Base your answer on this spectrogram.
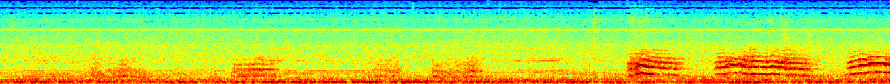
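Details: Baby black kitten left in a trash box on the street, calling loudly: soft, scattered meows at first, then a run of louder, strained, wavering meows near the end over a constant hum.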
